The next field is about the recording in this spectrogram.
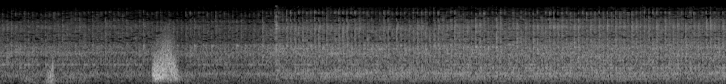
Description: Video that shows a rattling noise on Honda Accord K24 engine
